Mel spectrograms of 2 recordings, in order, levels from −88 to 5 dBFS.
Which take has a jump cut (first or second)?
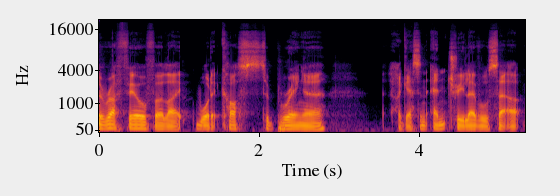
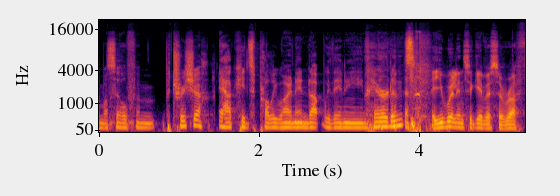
second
